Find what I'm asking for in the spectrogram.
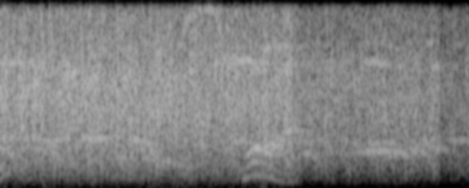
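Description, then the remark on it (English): A steady, dense burst of clapping from a group fills the whole stretch, loud and continuous, with a brief vocal whoop or cheer rising near the middle before the applause eases slightly. “All right, so I'm going to give everyone an applause that they will keep on doing next week.”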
